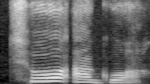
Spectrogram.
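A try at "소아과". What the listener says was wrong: ছোনা, সোয়া।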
